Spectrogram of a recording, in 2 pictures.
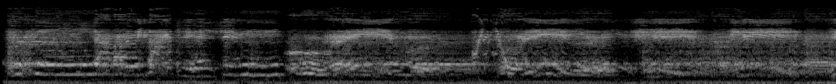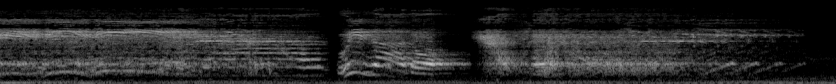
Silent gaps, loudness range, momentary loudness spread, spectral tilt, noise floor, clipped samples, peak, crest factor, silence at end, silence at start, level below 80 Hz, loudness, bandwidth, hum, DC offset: none; 4 LU; 9 LU; 0.5 dB/octave; -50 dBFS; under 0.1%; -12 dBFS; 16 dB; 0 s; 0.05 s; -54 dBFS; -27 LUFS; 15 kHz; none; under 0.1%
